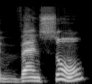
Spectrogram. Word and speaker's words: Vincent: a french background so vincent would actually be vanson and his surname d-e-r-o-u-l-e-t would actually be pronounced de rouley de rouley de roulet so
